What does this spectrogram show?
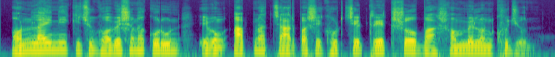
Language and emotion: Bengali, neutral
